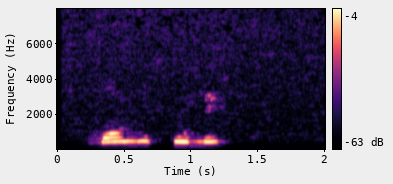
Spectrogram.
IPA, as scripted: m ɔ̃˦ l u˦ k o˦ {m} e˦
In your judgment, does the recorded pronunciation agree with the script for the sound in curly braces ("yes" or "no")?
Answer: yes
